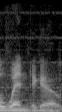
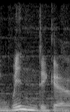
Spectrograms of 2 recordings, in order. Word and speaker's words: Windigo: it's a unique monster it's not a wendigo it's a windigo it's a windigo it's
